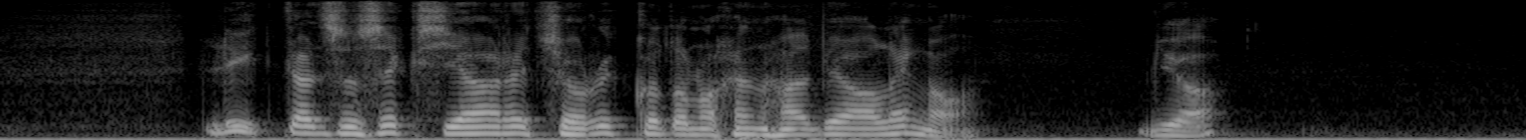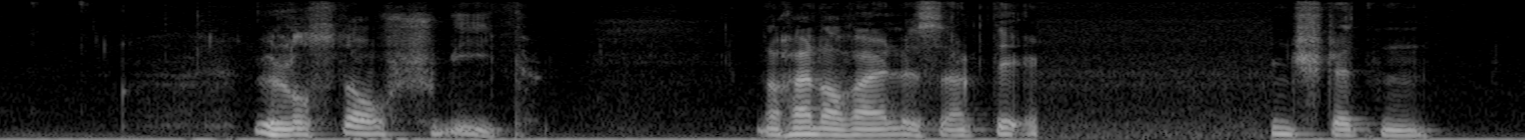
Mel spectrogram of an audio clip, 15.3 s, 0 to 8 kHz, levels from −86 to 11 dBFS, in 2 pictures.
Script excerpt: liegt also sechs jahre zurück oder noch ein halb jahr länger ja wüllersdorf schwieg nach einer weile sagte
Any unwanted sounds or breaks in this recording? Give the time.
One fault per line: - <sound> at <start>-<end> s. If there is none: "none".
none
